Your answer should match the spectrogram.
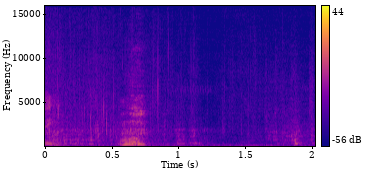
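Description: A plastic nursery pot being slid off a potted blueberry bush's root ball, with soft scraping of plastic against soil, a short voice-like sound about half a second in and a sharp click near the end.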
